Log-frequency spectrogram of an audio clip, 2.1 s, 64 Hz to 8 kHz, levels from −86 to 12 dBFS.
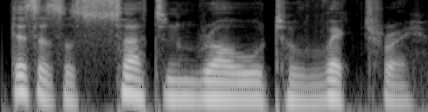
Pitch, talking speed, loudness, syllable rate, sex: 115 Hz, 195 wpm, -18 LUFS, 5.1 syllables/s, male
